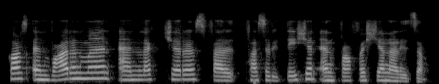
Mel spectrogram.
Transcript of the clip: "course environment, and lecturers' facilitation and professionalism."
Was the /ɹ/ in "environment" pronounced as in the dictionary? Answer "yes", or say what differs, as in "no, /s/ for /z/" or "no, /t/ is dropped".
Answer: yes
